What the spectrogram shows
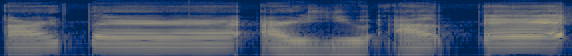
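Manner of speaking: mock call across distance. Retelling calling out for someone in the cafeteria: imitating calling out. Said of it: "call out for someone".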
